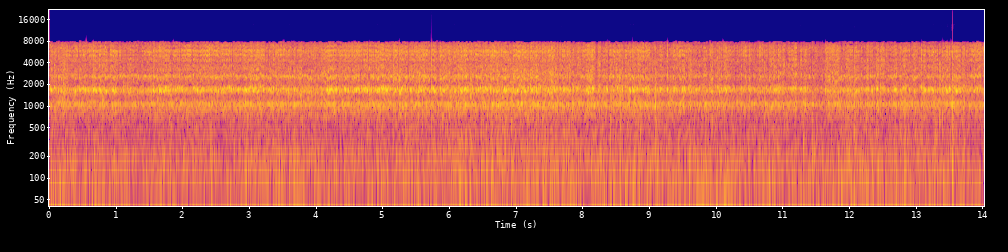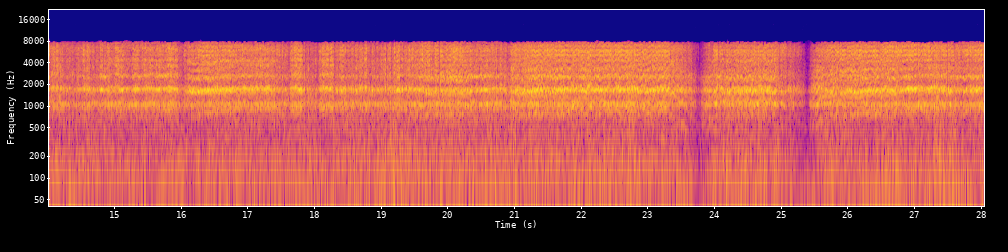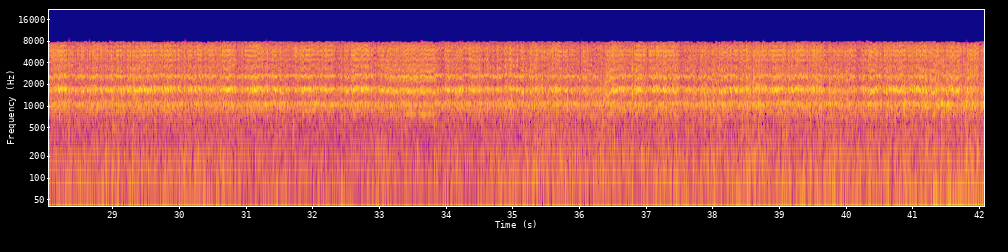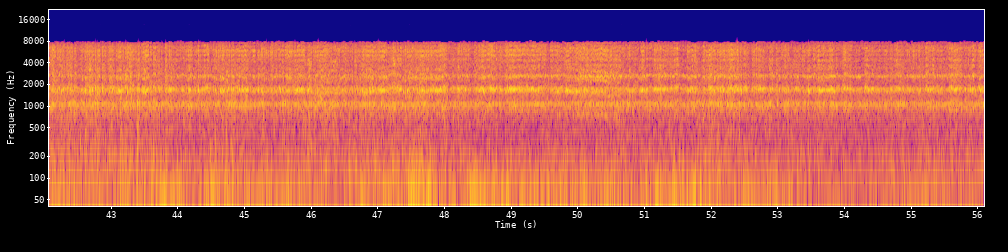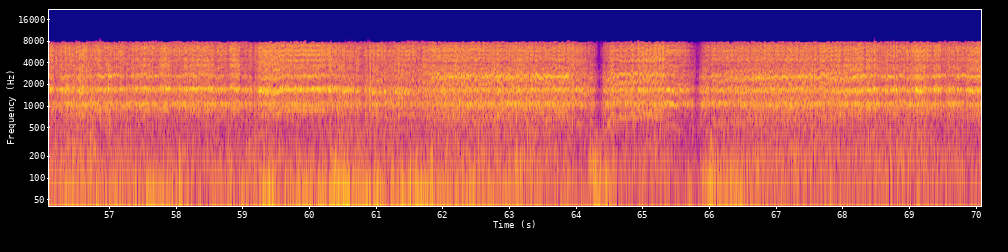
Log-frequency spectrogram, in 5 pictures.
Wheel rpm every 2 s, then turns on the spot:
230, 230, 230, 230, 230, 230, 230, 240, 230, 230, 210, 170, 120, 210, 230, 240, 230, 230, 230, 230, 230, 240, 240, 220, 230, 220, 230, 230, 230, 230, 220, 190, 120, 170, 220.
none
